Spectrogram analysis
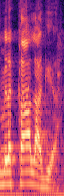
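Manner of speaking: "कॉल" said as kaal, with pure aa; wrong aa vowel. Shown as a demonstration. Teacher mimicking a mispronunciation, "कॉल" as kaal. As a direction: open the vowel of "कॉल" to a long aa. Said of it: "ये नहीं बोलना होता है".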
